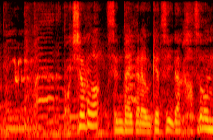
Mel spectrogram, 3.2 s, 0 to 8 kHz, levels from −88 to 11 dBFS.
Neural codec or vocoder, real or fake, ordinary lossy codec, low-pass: codec, 16 kHz, 4 kbps, FreqCodec, larger model; fake; none; none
